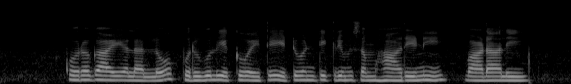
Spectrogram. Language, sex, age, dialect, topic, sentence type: Telugu, female, 25-30, Telangana, agriculture, question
